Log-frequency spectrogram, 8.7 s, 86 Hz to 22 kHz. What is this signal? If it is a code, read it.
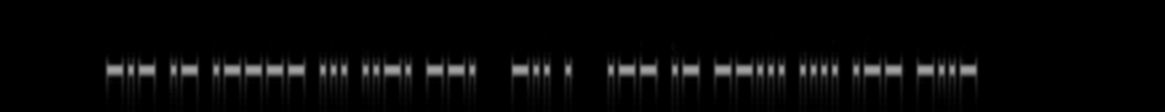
Morse code, heard as a keyed tone, about 32 wpm, 700 Hz. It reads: KA1SFG DE WA7HWX
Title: USA Callsign DE Callsign 30wpm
